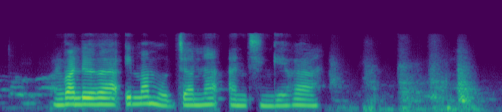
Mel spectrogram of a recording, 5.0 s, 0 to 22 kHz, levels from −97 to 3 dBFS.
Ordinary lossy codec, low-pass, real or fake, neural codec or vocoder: AAC, 48 kbps; 7.2 kHz; fake; codec, 16 kHz, 2 kbps, X-Codec, HuBERT features, trained on general audio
